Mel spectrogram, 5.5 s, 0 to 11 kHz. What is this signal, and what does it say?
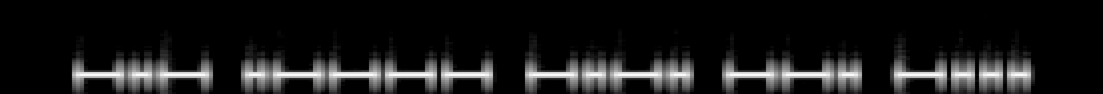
Morse code, heard as a keyed tone, about 17 wpm, 700 Hz. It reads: K1CGB
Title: Code Groups - 5 Letter:Numbers - 17wpm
